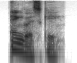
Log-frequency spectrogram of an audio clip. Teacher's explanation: Make sure you're saying eng and not ing at the beginning of the word.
